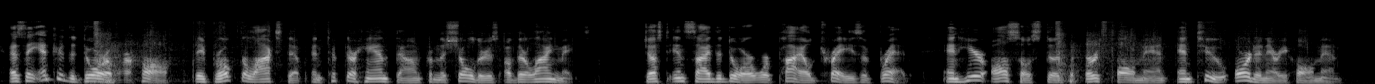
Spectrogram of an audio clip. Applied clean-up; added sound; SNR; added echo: neural mask model RNNoise.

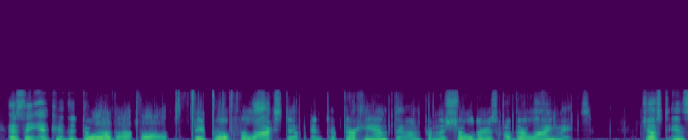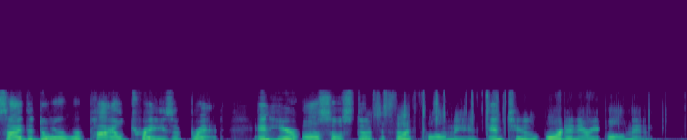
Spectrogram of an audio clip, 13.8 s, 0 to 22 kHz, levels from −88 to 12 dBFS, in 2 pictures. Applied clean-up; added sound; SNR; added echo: neural diffusion model UNIVERSE++.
